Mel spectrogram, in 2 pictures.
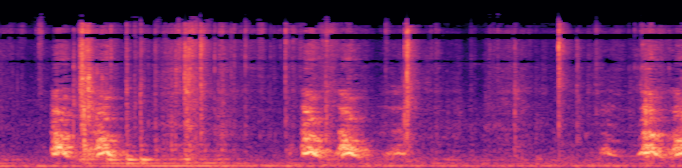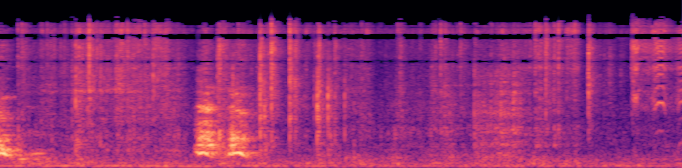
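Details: Adopted American Bully puppy barking indoors in loud grouped bursts of two or three barks, spaced roughly every three seconds, with a low steady hum underneath.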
